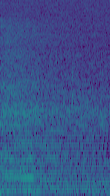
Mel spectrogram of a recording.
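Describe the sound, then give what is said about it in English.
A truck drives past outside, a steady low engine rumble with a faint droning hum, muffled and fairly quiet, filling the short moment with no one talking. “And that truck loved it too. Yeah, a little moment of silence for the drive by.”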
